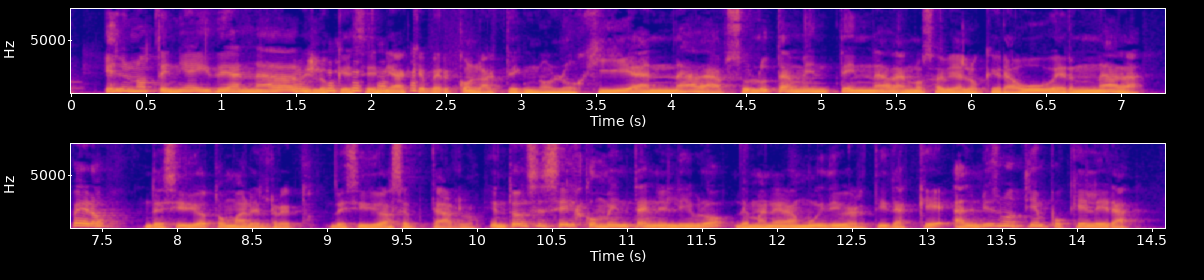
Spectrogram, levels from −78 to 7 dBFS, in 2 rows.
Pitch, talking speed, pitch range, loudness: 140 Hz, 195 wpm, 125-160 Hz, -13 LUFS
